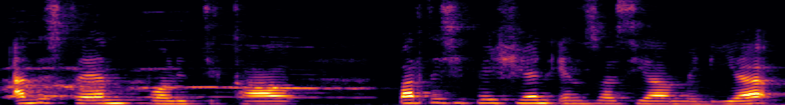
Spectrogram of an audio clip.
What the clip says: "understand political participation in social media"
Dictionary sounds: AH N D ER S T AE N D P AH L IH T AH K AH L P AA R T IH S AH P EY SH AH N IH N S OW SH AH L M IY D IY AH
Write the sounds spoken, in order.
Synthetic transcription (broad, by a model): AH N D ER S T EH N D P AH L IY T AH K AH L P AA R T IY S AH P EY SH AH N IH N S OW S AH L M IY D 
